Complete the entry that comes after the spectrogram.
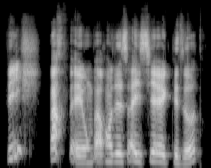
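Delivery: high, hammed-up receptionist voice, horribly overdone. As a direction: play the receptionist as a sugary falsetto clerk. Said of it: "je vais arrêter de faire les voix, hein, c'est vraiment horrible".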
